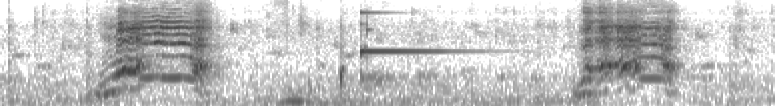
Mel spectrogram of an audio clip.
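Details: Three-month-old baby goat kid kept as a pet, bleating twice: two short, harmonic-rich cries rising then falling, about two seconds apart, with a brief thin electronic tone and a faint low thud between them.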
